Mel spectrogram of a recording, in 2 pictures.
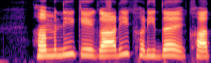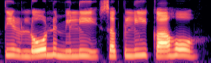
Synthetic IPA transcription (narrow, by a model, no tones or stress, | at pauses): ɦəmnikeɡaːɾikʰəɾiːd̪əekʰaːt̪ɪɾloːnmɪlisəklikaːɦoː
